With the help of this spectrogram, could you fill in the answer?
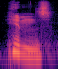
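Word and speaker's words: hymns: final Jeopardy category is hyms that's h y MNS that's right try to pronounce the N there HS Andy I will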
